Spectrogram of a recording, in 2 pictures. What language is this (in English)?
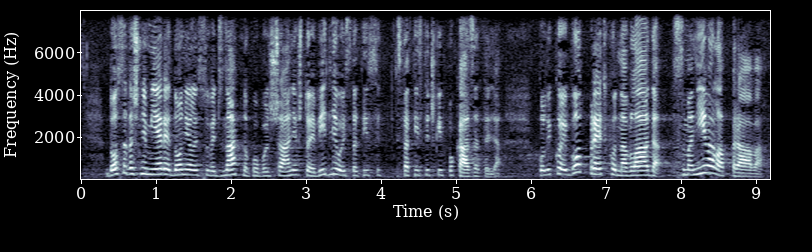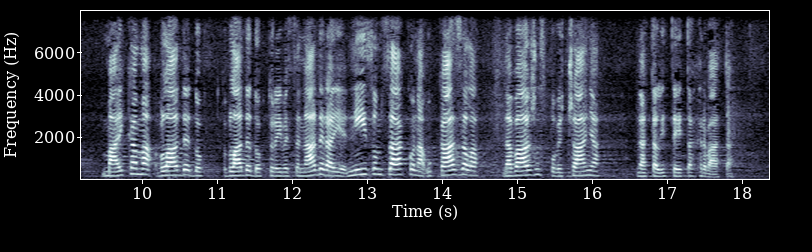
Croatian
